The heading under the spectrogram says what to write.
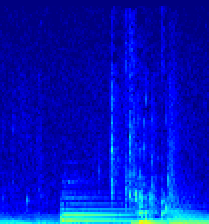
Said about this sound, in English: Sorry. It's a water bottle.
